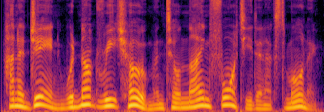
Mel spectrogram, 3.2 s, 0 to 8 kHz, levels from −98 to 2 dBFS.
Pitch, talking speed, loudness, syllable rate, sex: 140 Hz, 220 wpm, -16 LUFS, 5.3 syllables/s, male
